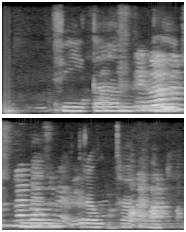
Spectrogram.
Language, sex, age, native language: Icelandic, female, 8, Icelandic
